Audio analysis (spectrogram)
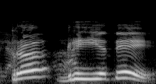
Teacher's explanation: देखो वजन नहीं देना, प्रग में प्रग नहीं आना चाहिए, प्रगृह्यते फिर प्रग बोले, प्रग में गा नहीं सुनाई देना चाहिए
